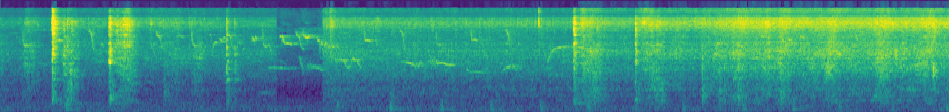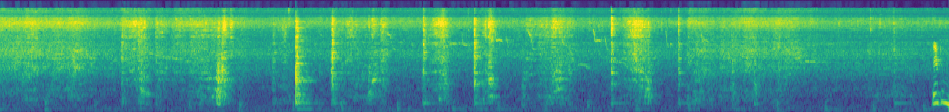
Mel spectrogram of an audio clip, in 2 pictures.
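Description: Masala and tomato sizzling in hot oil while a utensil stirs them steadily in a pan, with continuous frying hiss, repeated scraping strokes and occasional clinks throughout.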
